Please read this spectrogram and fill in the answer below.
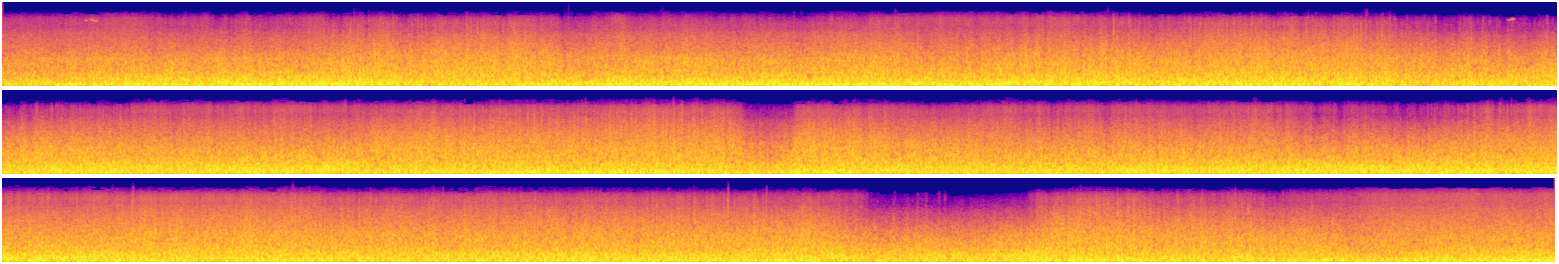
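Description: Wind rushing over the microphone during paraglider flight: a loud, steady buffeting rush that thins briefly twice, about halfway through and near the end.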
